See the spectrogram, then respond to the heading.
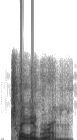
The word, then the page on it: telegram: American English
